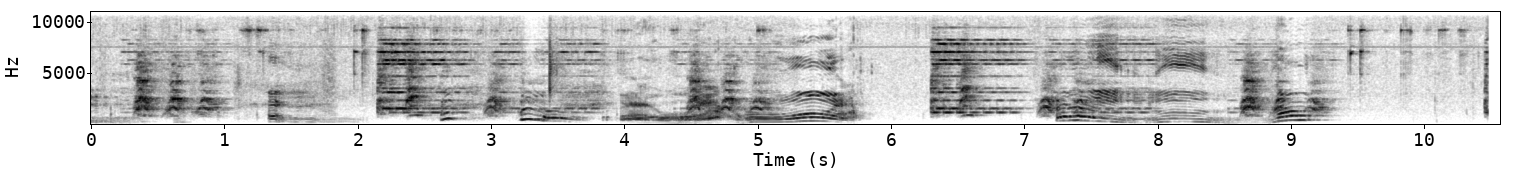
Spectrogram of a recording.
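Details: A female Belgian Sheepdog howls at a phone ringtone she hates, in wavering, rising-and-falling tones: several drawn-out notes over about ten seconds, with the ringtone and a little speech in the background.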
